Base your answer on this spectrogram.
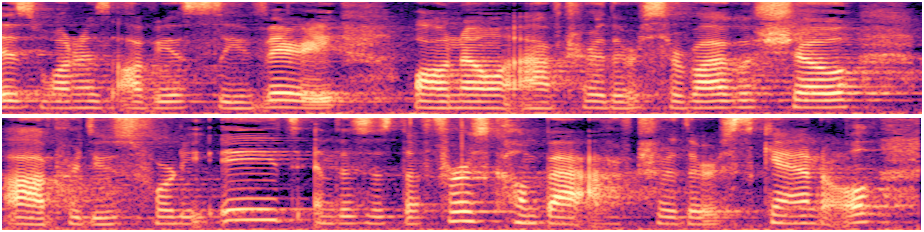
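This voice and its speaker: A soft-spoken woman talks with ordinary pitch variation amid audible room echo and noticeable background noise. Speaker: dance tutorial creator. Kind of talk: tutorial.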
